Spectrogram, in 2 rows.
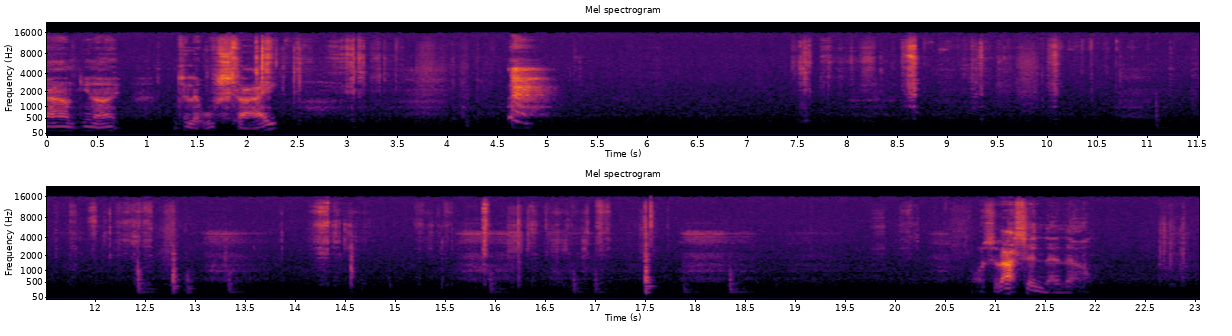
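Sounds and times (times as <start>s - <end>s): wood clicks and scrapes: 1.5s - 4.4s, 7.4s - 17.6s.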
